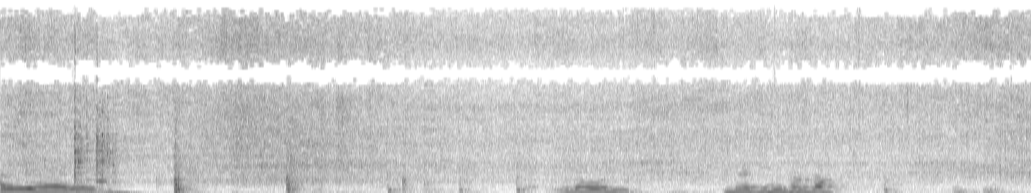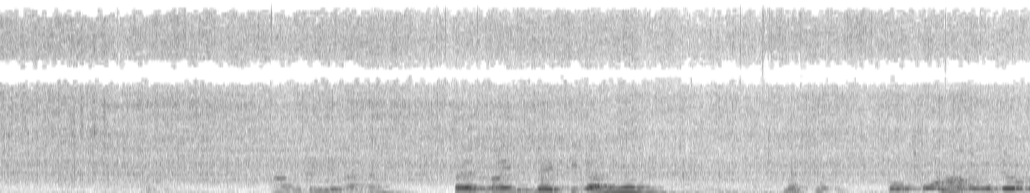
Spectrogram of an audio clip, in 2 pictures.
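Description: Maggi noodles frying in oil in a small pan over a lit gas burner, a steady sizzle throughout, with a steel ladle stirring in the pan.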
